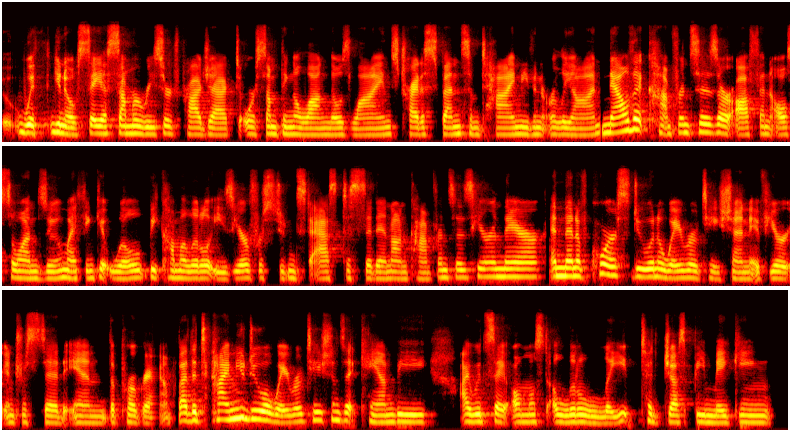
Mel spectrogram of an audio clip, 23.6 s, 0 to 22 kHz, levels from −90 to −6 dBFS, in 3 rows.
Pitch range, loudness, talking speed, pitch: 155-185 Hz, -29 LUFS, 215 wpm, 165 Hz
